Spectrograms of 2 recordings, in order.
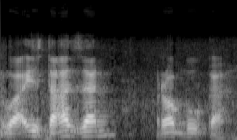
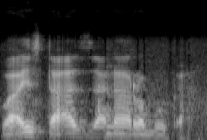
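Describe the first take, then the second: First: The verb ends on a bare 'n' consonant. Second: The verb ends with a short 'a' vowel. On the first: It becomes a command. The speaker calls it wrong. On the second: It is a past-tense statement. The speaker calls it right. "jadi ikutkan baris fathah yaitu madi"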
